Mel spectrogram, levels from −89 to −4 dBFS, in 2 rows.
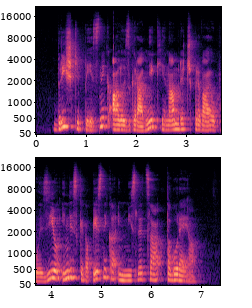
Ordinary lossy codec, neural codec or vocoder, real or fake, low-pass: none; none; real; 19.8 kHz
